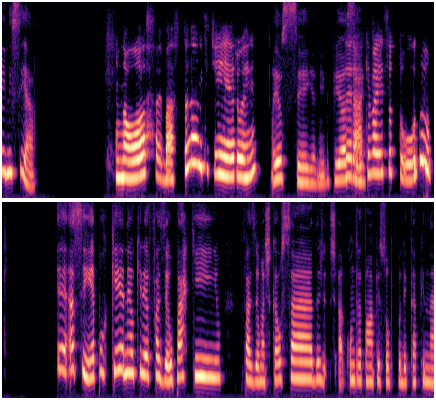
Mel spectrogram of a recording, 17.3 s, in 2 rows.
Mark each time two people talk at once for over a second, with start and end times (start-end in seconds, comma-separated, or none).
none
